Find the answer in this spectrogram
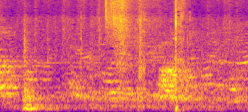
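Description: People's voices talking in a large indoor hall, with a short knock near the end.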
